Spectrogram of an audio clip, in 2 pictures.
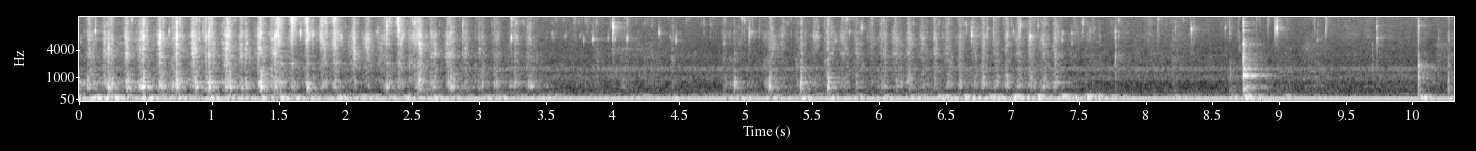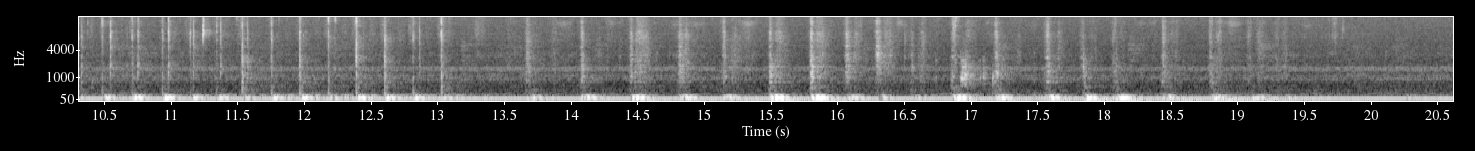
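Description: Brush bristles scrub softly against a rubber pad.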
